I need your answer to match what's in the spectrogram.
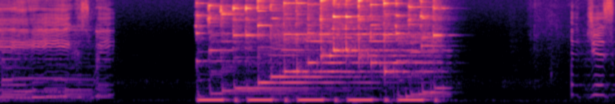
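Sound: phone ringing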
